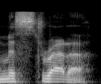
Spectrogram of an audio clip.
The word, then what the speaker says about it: Mistretta: Tell me if I'm pronouncing this wrong. Mistretta.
